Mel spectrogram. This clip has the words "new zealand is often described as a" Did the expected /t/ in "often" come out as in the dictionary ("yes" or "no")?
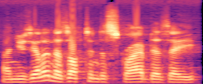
yes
